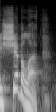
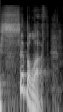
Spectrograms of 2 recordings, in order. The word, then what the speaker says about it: Shibboleth: So they would have them say Shibboleth, but the Benjamites couldn't frame to pronounce it, and they would say Sibboleth.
